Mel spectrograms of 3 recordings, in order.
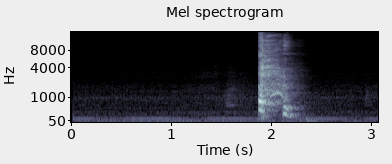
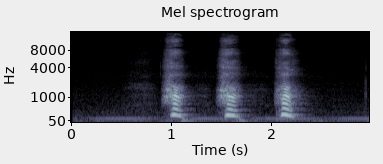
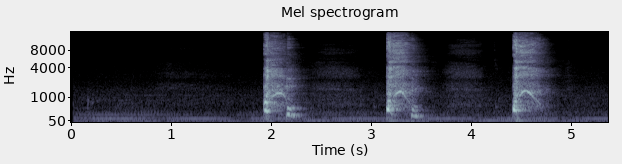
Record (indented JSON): {
  "cough_length": "3.1 s",
  "cough_amplitude": 12551,
  "cough_signal_mean_std_ratio": 0.22,
  "exhalation_length": "3.0 s",
  "exhalation_amplitude": 4403,
  "exhalation_signal_mean_std_ratio": 0.35,
  "three_cough_length": "5.4 s",
  "three_cough_amplitude": 5872,
  "three_cough_signal_mean_std_ratio": 0.33,
  "survey_phase": "beta (2021-08-13 to 2022-03-07)",
  "age": "18-44",
  "gender": "Female",
  "wearing_mask": "No",
  "symptom_none": true,
  "smoker_status": "Never smoked",
  "respiratory_condition_asthma": false,
  "respiratory_condition_other": false,
  "recruitment_source": "REACT",
  "submission_delay": "3 days",
  "covid_test_result": "Negative",
  "covid_test_method": "RT-qPCR",
  "influenza_a_test_result": "Negative",
  "influenza_b_test_result": "Negative"
}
